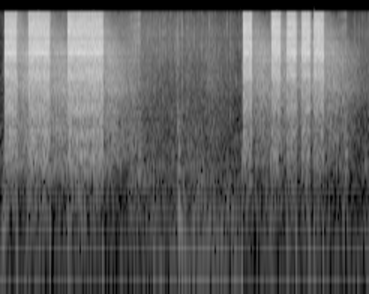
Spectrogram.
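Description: Sandblasting device spraying quartz sand, with loud hissing bursts of air: two long blasts, a pause with faint clicks, then a quick series of short spurts, close up.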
